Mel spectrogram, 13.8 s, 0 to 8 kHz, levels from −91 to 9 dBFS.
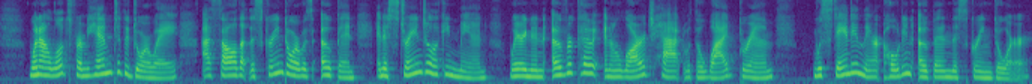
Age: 30-49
